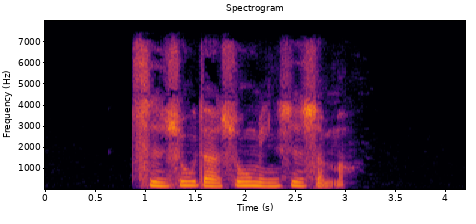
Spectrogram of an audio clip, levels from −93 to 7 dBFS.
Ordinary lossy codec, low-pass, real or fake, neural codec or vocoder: AAC, 48 kbps; 7.2 kHz; real; none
